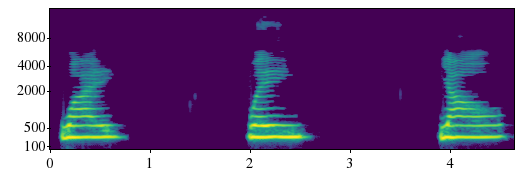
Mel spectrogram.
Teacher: When pronouncing these 3 finals, the middle sound should be the longest and loudest one.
